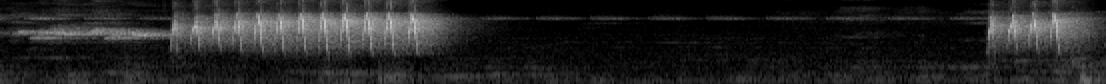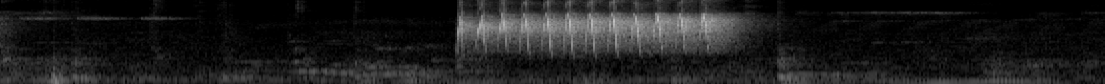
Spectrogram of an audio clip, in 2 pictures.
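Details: Bar-winged prinia song used to excite other birds into singing: three separate bursts of fast, high, buzzy chirping, the middle one very short, with quiet gaps and a thin steady high whine between the first two bursts.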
